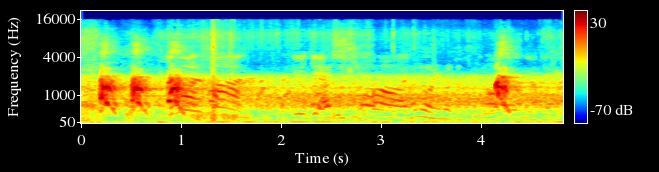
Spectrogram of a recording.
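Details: Dog-school recording of Itus, 8 December 2013: three quick sharp barks open, then Hungarian speech fills the middle before one more bark near the end; sound is thin and muffled.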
